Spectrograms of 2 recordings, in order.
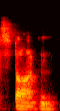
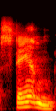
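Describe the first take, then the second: First: It is said the way outsiders say it. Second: It is said the way locals say it. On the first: The speaker is not from the area. The speaker calls it wrong. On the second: The speaker is from the area. The speaker calls it right.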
